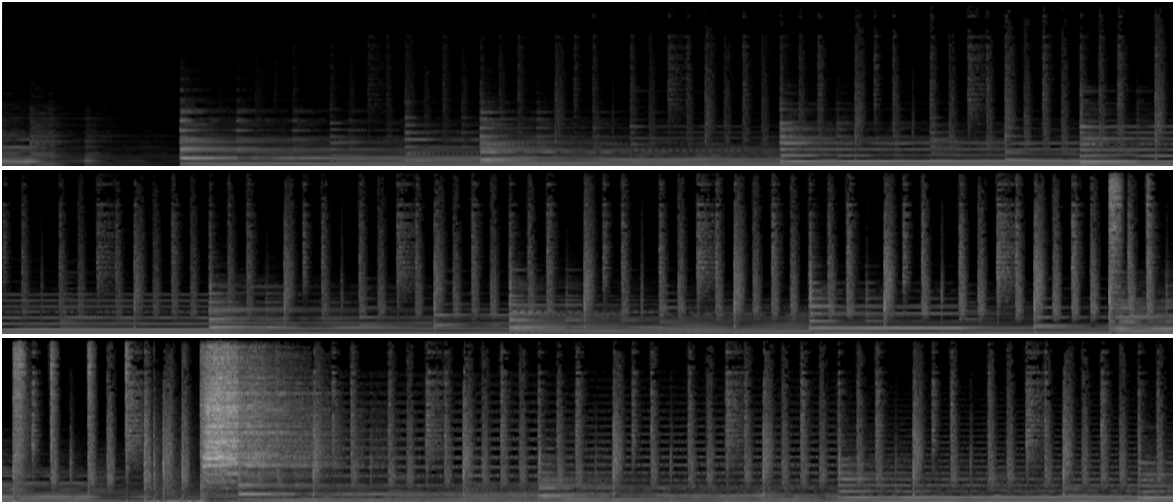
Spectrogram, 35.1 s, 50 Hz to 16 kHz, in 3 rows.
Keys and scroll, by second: 9.6 ctrl+alt+z, 10.9 ctrl+alt+z, 13.7 ctrl+alt+z, 21.0 ctrl+alt+z, 25.5 ctrl+d.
